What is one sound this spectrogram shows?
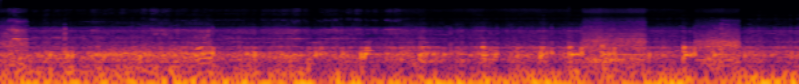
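Wind buffets loudly against a microphone.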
